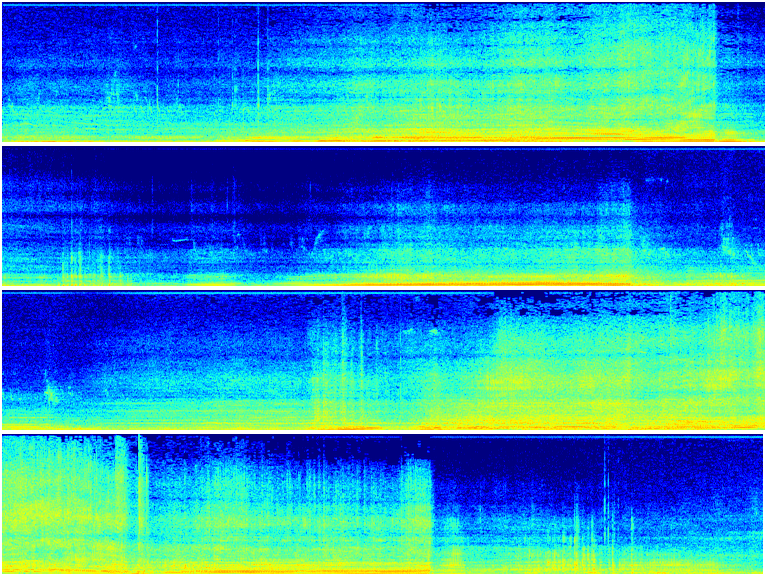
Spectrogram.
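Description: Opel Corsa race car's engine revving hard and then lifting, over and over, as it threads a tight cone slalom; its pitch rises and falls many times. The sound breaks off abruptly twice, once about a quarter of the way in and once near the end.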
